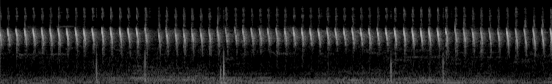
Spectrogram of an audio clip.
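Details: Provoking song of a bar-winged prinia: a long, continuous, fast series of sharp high notes with a steady pitch. Faint clicks sound in the background.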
